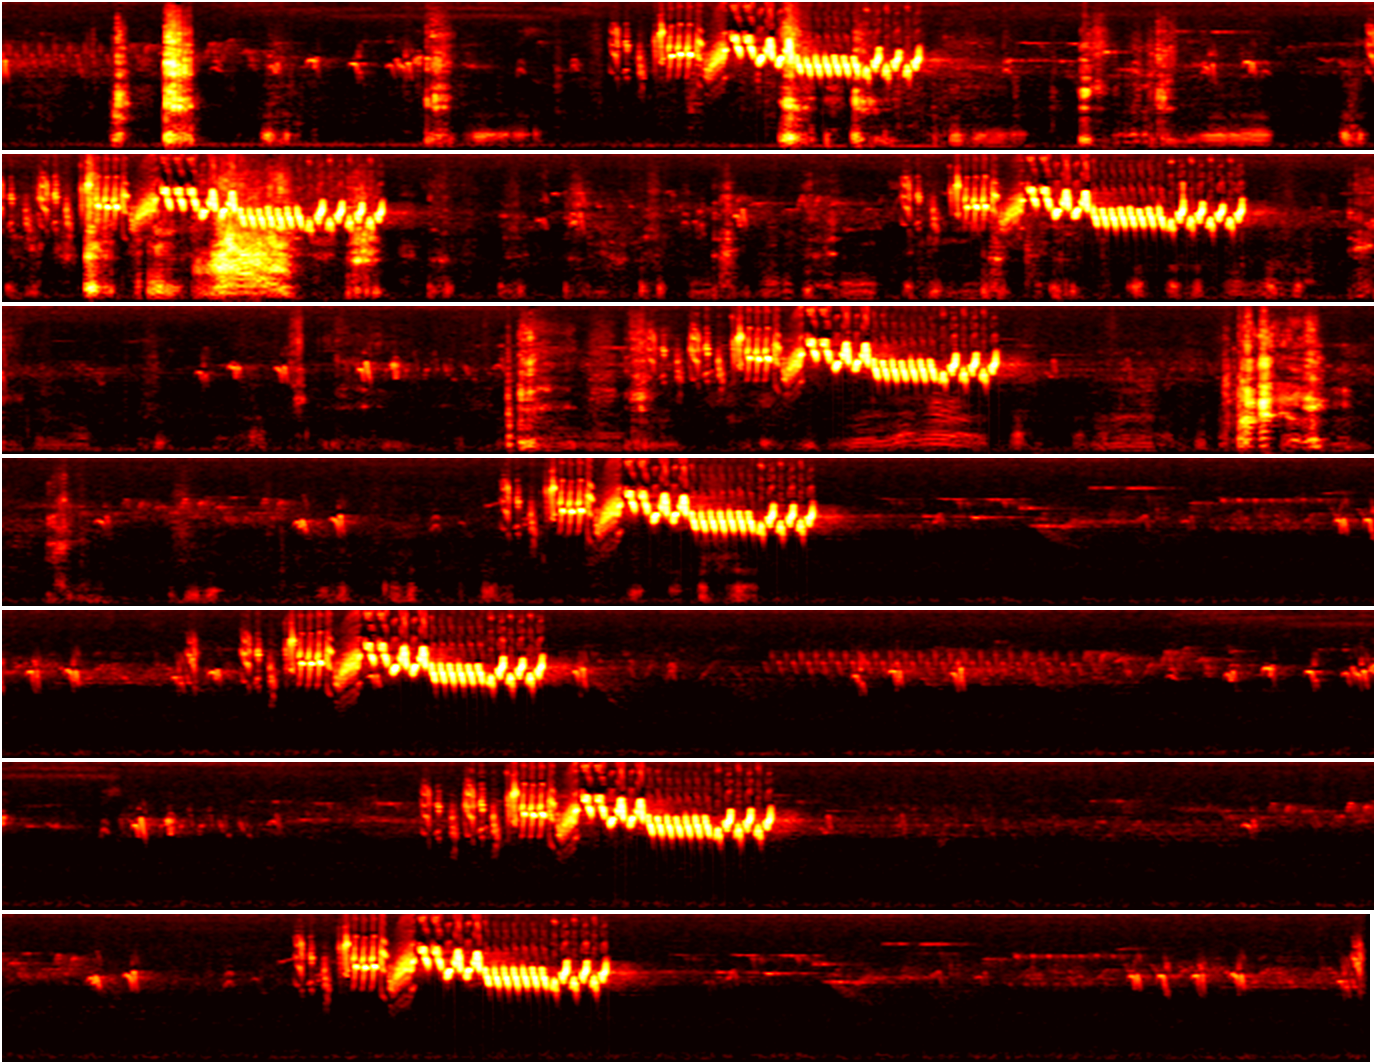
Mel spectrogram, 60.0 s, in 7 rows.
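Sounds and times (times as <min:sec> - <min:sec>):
songbird trilling: 0:00.0 - 0:31.0, 0:35.5 - 0:37.9, 0:45.5 - 0:47.8, 0:53.3 - 0:55.4
soft bird chirps: 0:00.0 - 1:00.0.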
